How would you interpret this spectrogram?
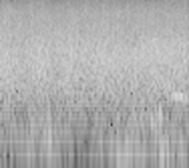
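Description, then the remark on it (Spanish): A steady wash of applause from many hands clapping together, loud and even for about two seconds, with faint voices barely audible underneath. “No alcanzan los aplausos para aplaudirte.”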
